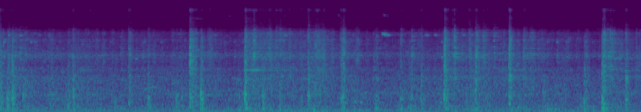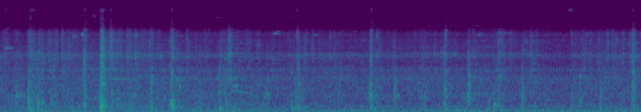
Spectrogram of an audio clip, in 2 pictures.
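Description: Passenger train coach rolling slowly over the rails, heard from its open window: a steady rumble with irregular sharp clacks as the wheels run over rail joints and points.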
